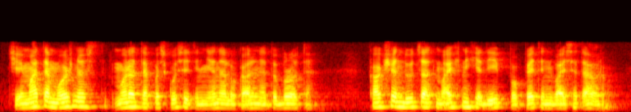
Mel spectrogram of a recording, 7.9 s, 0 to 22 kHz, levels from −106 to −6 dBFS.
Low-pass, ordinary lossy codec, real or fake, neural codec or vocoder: 5.4 kHz; none; fake; vocoder, 44.1 kHz, 128 mel bands every 512 samples, BigVGAN v2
